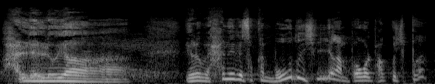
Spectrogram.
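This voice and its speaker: A man preaching at a church seminar, who keeps quizzing the audience and calling for amens, sometimes bursting into shouts. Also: sits high, big pitch swings, racing. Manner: quizzes the audience with constant questions; calls for amens after each point. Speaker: pastor. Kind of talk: seminar sermon teaching.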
